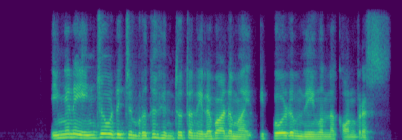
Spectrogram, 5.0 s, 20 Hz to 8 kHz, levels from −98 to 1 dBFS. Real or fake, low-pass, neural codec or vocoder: fake; 7.2 kHz; codec, 16 kHz, 2 kbps, FunCodec, trained on Chinese and English, 25 frames a second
